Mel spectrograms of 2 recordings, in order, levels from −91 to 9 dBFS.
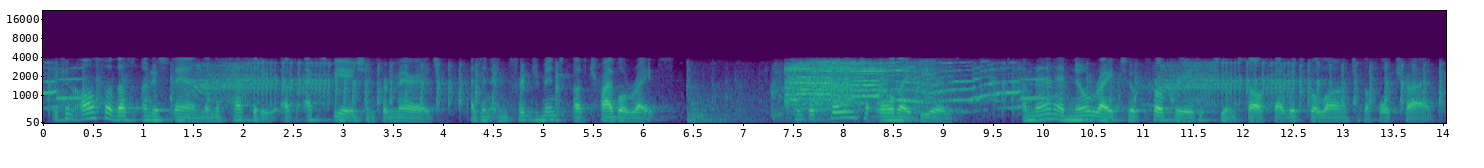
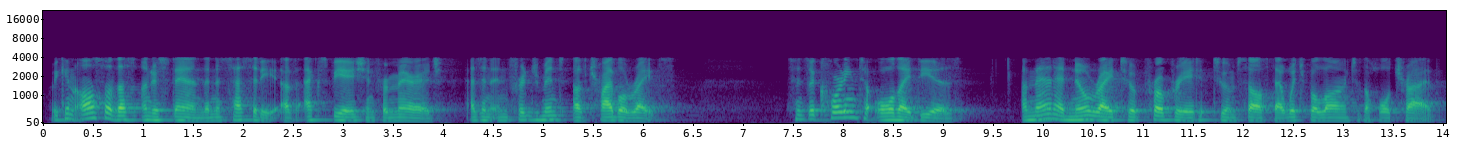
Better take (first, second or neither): second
